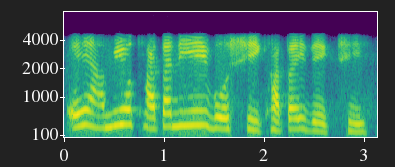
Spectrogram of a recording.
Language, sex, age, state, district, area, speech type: Bengali, female, 30-45, West Bengal, Alipurduar, rural, conversation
